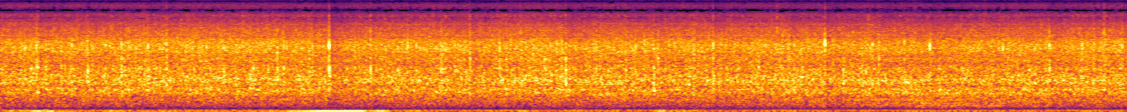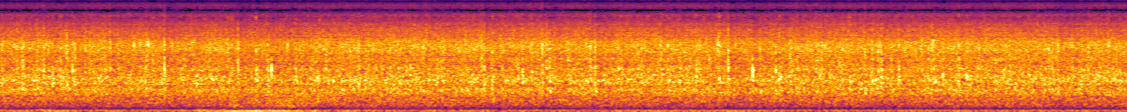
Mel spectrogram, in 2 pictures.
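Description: Steady rain falling on a car windshield, heard from inside the car, with a few sharper single drop hits. A faint low rumble runs underneath and swells briefly twice.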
